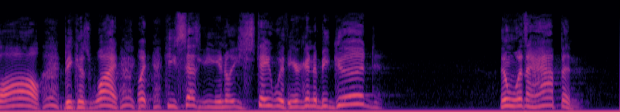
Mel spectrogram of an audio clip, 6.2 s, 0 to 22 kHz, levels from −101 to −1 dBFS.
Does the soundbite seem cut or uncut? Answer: cut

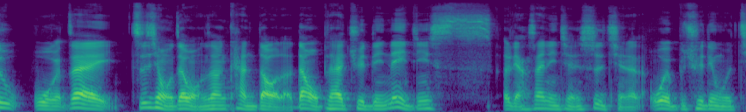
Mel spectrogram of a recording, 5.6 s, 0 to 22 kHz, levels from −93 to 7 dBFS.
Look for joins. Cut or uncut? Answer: uncut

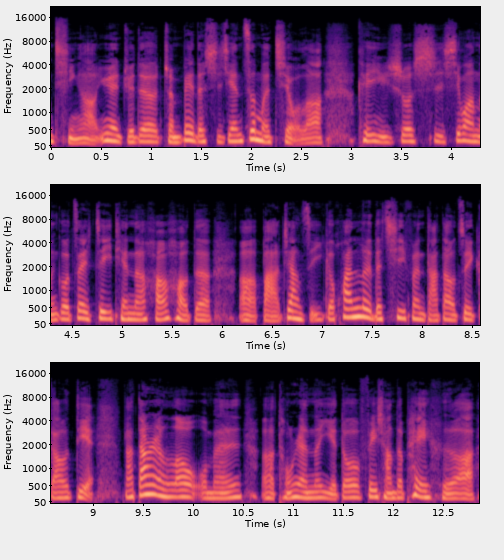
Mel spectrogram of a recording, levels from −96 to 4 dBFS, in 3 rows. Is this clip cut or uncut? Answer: cut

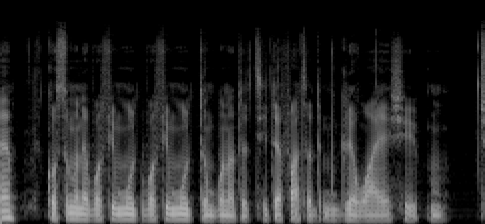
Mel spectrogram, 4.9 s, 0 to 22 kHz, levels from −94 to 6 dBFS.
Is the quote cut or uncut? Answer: cut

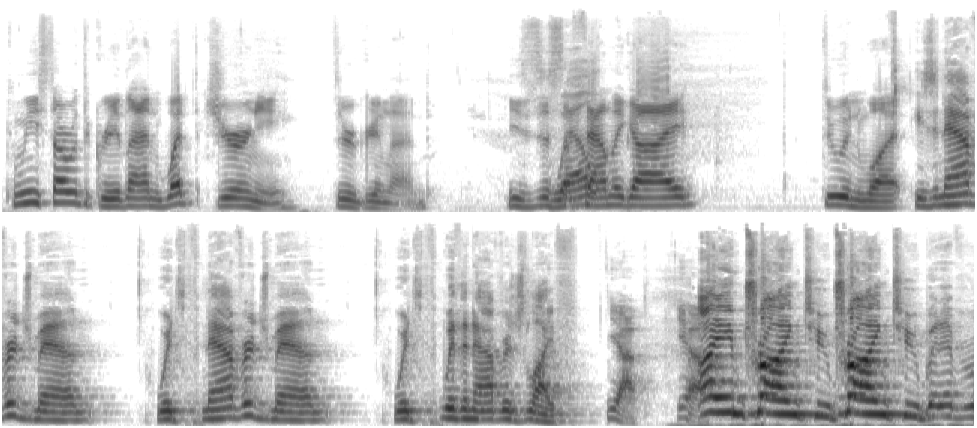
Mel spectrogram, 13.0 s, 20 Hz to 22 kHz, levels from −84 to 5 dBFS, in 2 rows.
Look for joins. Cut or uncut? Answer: cut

